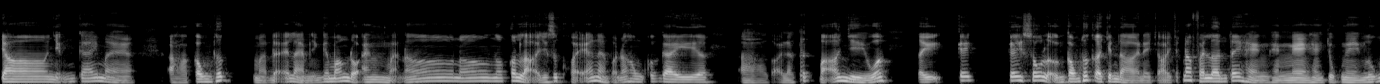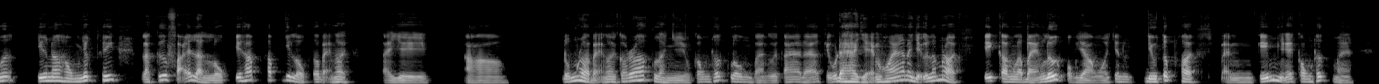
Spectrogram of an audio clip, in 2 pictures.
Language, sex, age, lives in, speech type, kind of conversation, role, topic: Vietnamese, male, 25-29, Vietnam, conversation, advice, advisor, Làm sao để bớt chán khi ăn theo thực đơn lành mạnh và lấy lại động lực?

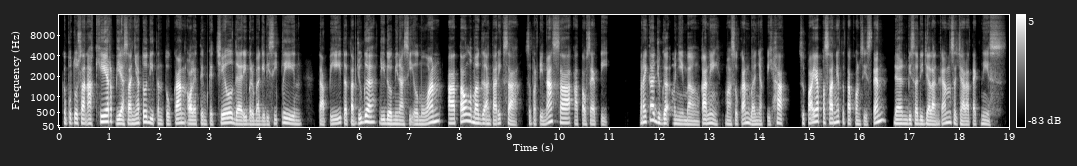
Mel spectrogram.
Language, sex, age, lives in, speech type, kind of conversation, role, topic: Indonesian, male, 25-29, Indonesia, read, expert-assistant, expert, Bagaimana manusia sebaiknya berkomunikasi dengan makhluk cerdas luar angkasa?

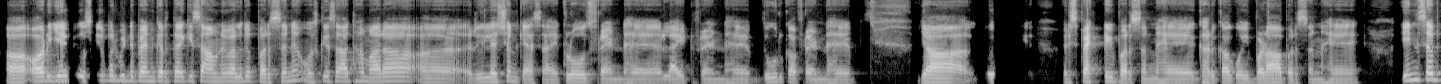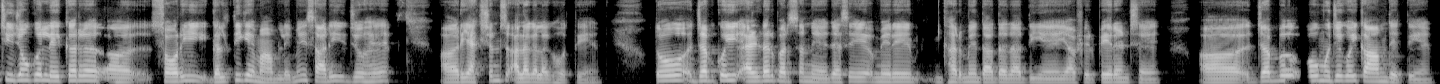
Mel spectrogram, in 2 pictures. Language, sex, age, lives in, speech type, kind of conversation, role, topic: Hindi, male, 35-39, India, conversation, podcast, guest, Sorry bolne se zyada kaunse kaam waqai maayne rakhte hain?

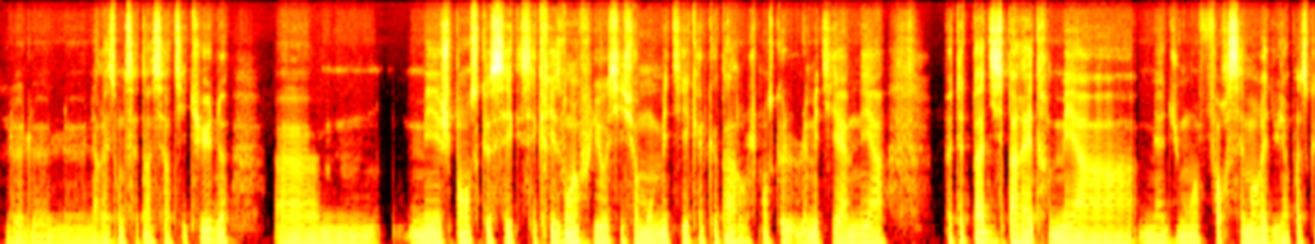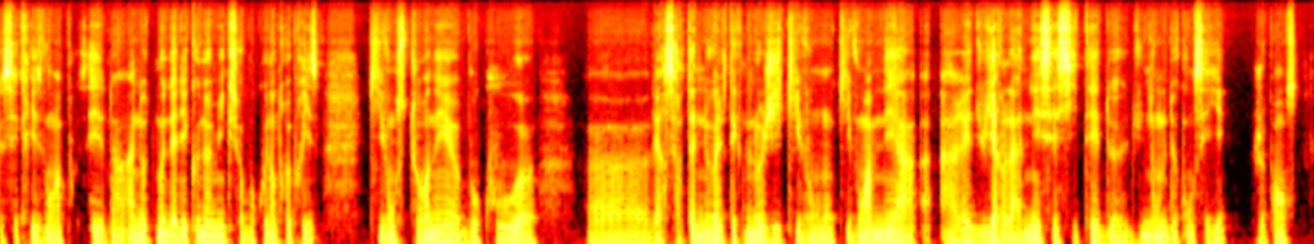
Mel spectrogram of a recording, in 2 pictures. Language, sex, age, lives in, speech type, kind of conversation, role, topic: French, male, 40-44, France, conversation, advice, user, Comment gérer l’incertitude lorsque des crises surviennent ailleurs dans le monde ?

